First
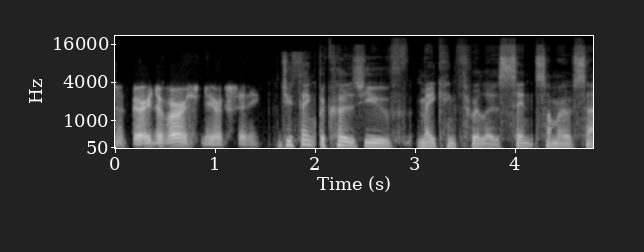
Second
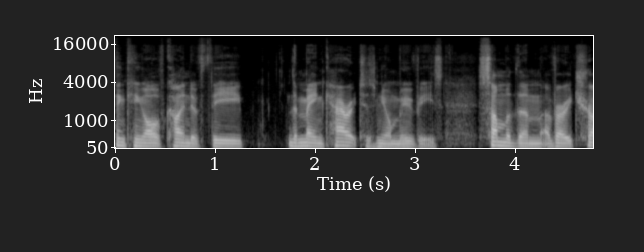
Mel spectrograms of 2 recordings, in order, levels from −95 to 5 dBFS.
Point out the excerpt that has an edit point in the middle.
first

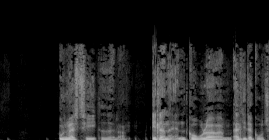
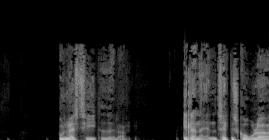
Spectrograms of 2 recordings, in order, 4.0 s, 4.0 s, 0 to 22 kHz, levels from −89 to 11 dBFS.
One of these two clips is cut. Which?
first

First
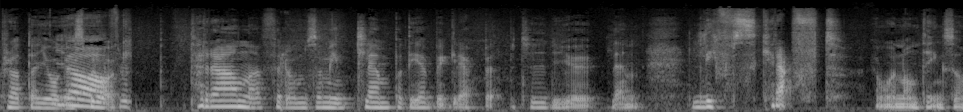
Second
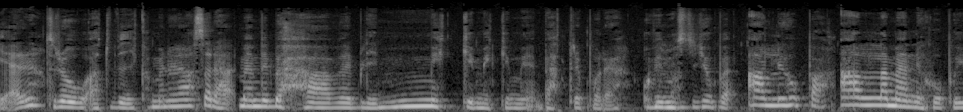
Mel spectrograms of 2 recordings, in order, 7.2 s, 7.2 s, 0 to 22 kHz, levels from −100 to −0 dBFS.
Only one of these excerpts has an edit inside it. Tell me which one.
first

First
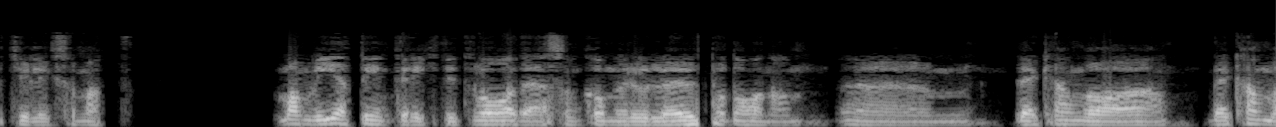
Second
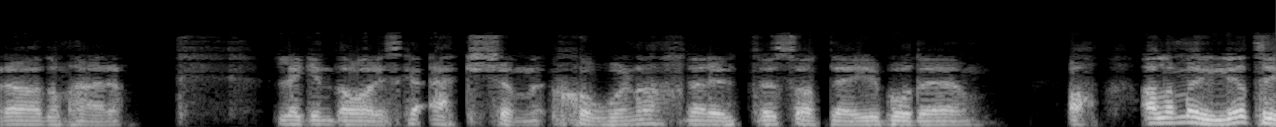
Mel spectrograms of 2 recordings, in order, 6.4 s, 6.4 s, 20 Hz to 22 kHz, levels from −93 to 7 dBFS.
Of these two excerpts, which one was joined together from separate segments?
second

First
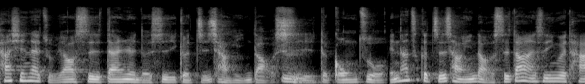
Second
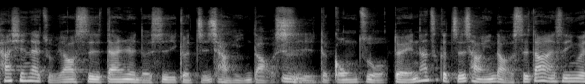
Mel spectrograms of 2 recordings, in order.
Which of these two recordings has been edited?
first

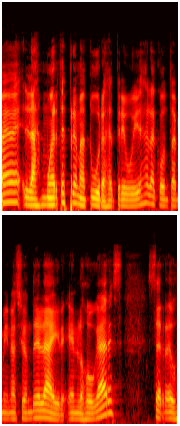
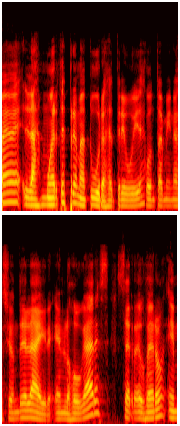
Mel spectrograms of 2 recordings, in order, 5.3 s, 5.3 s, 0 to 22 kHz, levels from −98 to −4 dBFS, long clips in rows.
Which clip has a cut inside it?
second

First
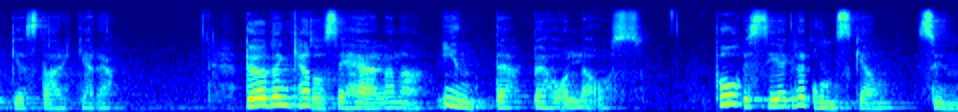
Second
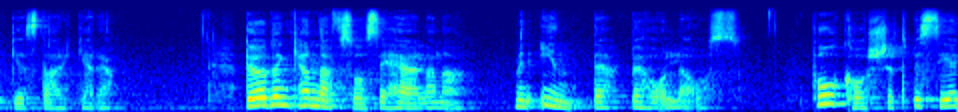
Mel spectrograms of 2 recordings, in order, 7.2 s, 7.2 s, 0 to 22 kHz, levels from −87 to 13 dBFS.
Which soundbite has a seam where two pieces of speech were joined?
first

